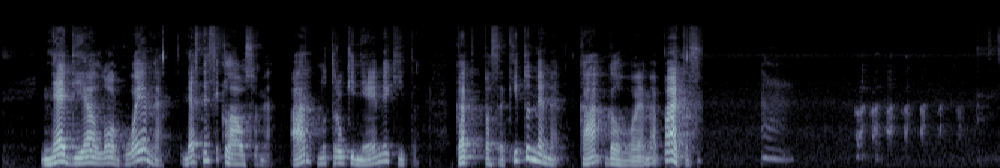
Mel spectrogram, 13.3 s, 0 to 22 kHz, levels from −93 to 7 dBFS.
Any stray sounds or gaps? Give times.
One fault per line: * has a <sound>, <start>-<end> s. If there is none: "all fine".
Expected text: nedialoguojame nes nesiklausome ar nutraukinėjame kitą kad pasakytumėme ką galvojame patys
* has a throat clearing, 10.1-10.6 s
* has a laugh, 11.4-12.9 s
